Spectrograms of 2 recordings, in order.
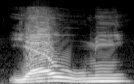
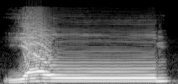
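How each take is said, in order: First: The word ends with a short final vowel. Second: The word ends in a consonant, vowel lengthened. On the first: The reading continues into the next word. "kalau kita baca wasal, baca sambung" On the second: The reading stops at this word. "Kita kena baca panjang kalau berhenti"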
